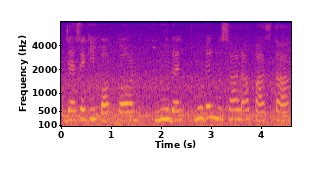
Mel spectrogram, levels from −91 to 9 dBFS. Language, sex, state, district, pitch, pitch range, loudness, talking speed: Hindi, female, Chhattisgarh, Raipur, 270 Hz, 250-280 Hz, -14 LUFS, 105 wpm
